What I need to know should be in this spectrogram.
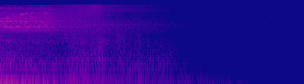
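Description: Triumphant game victory music plays and fades away.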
